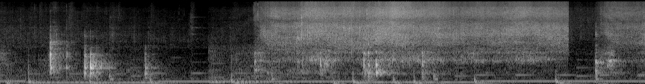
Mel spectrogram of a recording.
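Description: Onion and potato pulp is stirred in a hot pan for stuffed potatoes with lamb. A few scraping knocks come first, then a loud, steady sizzle swells up and runs close by with no talking.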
